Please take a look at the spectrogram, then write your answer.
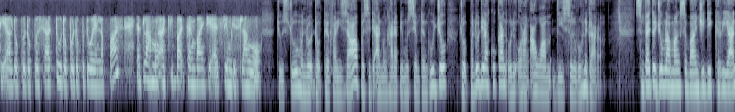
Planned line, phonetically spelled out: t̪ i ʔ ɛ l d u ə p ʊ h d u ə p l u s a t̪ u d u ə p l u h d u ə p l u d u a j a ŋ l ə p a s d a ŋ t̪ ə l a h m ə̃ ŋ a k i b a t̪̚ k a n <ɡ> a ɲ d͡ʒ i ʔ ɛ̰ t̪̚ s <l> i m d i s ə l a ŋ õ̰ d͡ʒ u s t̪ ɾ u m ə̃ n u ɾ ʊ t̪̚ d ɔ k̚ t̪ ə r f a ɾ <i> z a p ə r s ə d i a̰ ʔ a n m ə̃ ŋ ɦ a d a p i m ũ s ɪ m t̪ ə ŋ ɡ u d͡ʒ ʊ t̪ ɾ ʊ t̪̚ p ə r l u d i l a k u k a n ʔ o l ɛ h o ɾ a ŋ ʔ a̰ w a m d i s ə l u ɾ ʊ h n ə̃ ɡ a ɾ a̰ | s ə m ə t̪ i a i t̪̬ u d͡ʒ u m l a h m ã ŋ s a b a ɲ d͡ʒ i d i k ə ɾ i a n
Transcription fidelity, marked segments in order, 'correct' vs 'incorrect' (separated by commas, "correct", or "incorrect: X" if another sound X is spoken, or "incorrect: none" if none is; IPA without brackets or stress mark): incorrect: b, incorrect: ɾ, correct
